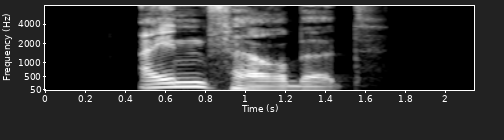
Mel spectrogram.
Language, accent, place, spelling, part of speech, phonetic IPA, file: German, Germany, Berlin, einfärbet, verb, [ˈaɪ̯nˌfɛʁbət], De-einfärbet.ogg
- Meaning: second-person plural dependent subjunctive I of einfärben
